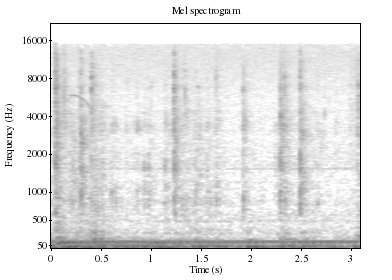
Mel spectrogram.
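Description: Quick, light keystrokes on a computer keyboard in irregular bursts, faint and close, over a steady low electrical hum with no speech.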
